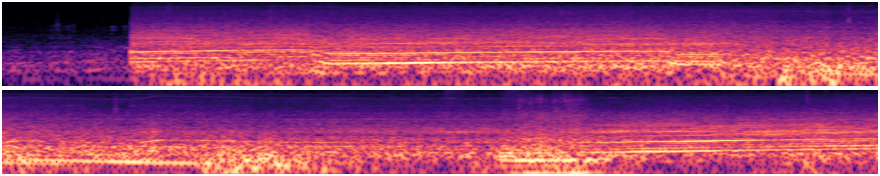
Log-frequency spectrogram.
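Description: A car engine roars as it accelerates, shifting up through the gears.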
